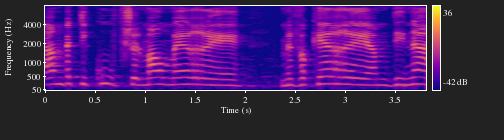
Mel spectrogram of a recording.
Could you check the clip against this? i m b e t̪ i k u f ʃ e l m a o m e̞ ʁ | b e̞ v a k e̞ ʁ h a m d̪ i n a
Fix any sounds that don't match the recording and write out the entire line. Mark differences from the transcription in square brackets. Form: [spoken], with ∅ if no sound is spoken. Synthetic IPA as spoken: [a] m b e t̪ i k u f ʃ e l m a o m e̞ ʁ | [m] e̞ v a k e̞ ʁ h a m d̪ i n a

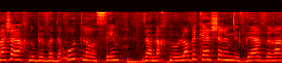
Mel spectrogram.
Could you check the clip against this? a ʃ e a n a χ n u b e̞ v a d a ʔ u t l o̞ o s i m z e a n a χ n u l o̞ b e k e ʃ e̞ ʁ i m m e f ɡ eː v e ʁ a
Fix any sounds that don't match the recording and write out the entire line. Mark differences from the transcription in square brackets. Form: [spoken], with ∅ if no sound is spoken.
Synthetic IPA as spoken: a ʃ e a n a χ n u b e̞ v a d a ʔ u t l o̞ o s i m z e a n a χ n u l o̞ b e k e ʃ e̞ ʁ i m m [i] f ɡ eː v e ʁ a

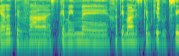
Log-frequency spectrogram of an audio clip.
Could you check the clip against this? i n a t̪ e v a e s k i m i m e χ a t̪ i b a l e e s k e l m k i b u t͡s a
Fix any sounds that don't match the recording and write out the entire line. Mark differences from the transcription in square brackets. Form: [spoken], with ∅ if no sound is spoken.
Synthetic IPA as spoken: [a] n a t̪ e v a e s k [e] m i m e χ a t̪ i [m] a l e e s k e [∅] m k i b u t͡s [i]

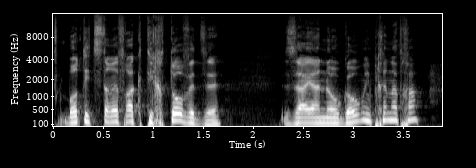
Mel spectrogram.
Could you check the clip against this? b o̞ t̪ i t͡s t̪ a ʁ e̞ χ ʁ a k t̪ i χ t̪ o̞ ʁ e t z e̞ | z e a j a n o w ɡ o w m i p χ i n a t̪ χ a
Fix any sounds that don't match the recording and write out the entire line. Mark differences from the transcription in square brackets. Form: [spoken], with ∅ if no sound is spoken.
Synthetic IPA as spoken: b o̞ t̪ i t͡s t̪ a ʁ e̞ [f] ʁ a k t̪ i χ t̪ o̞ [v] e t z e̞ | z e a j a n o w ɡ o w m i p χ i n a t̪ χ a

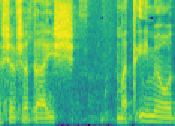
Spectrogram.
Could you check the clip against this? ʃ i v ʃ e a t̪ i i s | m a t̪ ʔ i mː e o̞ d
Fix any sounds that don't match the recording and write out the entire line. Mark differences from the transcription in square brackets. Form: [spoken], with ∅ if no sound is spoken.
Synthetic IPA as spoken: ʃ [e] v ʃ e a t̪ [a] i [ʃ] | m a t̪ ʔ i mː e o̞ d

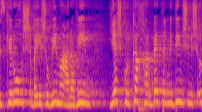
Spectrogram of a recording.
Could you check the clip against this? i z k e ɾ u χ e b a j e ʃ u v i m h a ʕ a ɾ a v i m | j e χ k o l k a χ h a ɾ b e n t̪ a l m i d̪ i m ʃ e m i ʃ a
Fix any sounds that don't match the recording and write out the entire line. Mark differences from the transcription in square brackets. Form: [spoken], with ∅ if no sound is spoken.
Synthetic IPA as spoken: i z k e ɾ u [ʃ] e b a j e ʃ u v i m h a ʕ a ɾ a v i m | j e [ʃ] k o l k a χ h a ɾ b e [∅] t̪ a l m i d̪ i m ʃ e [n] i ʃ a

